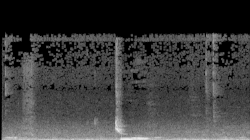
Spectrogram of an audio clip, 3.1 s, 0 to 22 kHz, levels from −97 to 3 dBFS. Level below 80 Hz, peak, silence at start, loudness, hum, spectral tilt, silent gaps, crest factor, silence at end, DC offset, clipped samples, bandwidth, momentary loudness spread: -26 dBFS; -2 dBFS; 0 s; -18 LUFS; none; -7 dB/octave; none; 16 dB; 0 s; under 0.1%; under 0.1%; 17 kHz; 17 LU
